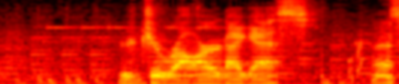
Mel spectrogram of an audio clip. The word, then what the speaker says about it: Gerard: I can name you Gerard. Or Gerard, I guess. That's how I've seen it pronounced in Magic.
